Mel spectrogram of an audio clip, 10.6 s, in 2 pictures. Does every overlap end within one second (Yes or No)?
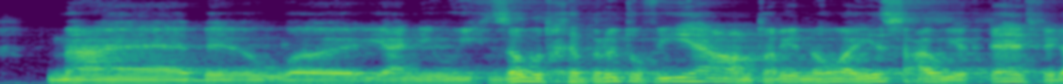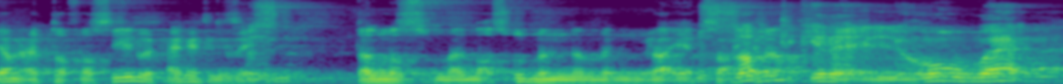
Yes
